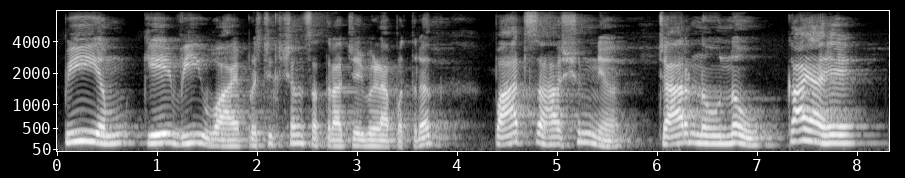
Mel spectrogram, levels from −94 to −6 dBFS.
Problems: none marked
